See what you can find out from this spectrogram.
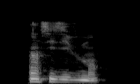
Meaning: incisively
- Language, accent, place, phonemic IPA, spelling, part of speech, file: French, France, Lyon, /ɛ̃.si.ziv.mɑ̃/, incisivement, adverb, LL-Q150 (fra)-incisivement.wav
